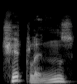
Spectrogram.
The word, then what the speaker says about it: chitterlings: Chitterlings, pronounced chitlins by everyone who actually ate them, are pig intestines, cleaned thoroughly, boiled for hours, then fried or boiled again, depending on regional preference.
